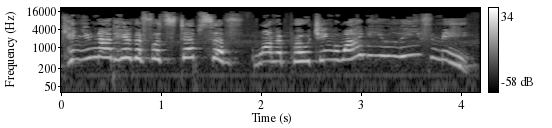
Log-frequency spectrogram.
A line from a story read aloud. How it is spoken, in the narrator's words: cried the tree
